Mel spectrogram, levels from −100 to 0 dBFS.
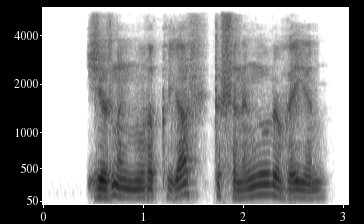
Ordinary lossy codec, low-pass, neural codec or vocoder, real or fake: AAC, 24 kbps; 5.4 kHz; codec, 16 kHz, 0.5 kbps, FunCodec, trained on LibriTTS, 25 frames a second; fake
